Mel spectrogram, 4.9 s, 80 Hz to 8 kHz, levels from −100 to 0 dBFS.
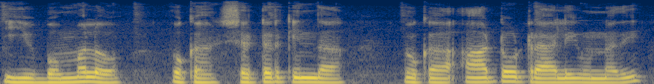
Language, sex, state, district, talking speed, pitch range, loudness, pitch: Telugu, male, Telangana, Mahabubabad, 110 wpm, 140-155 Hz, -16 LUFS, 145 Hz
